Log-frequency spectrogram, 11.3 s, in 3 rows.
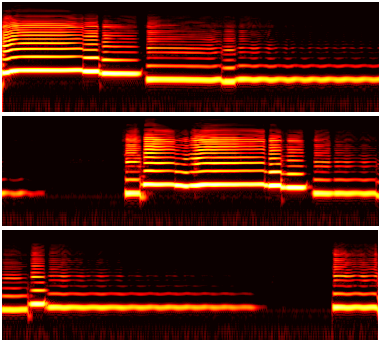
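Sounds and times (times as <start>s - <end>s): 
alto saxophone country waltz in G minor: 0.0s - 4.3s, 5.0s - 11.2s.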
